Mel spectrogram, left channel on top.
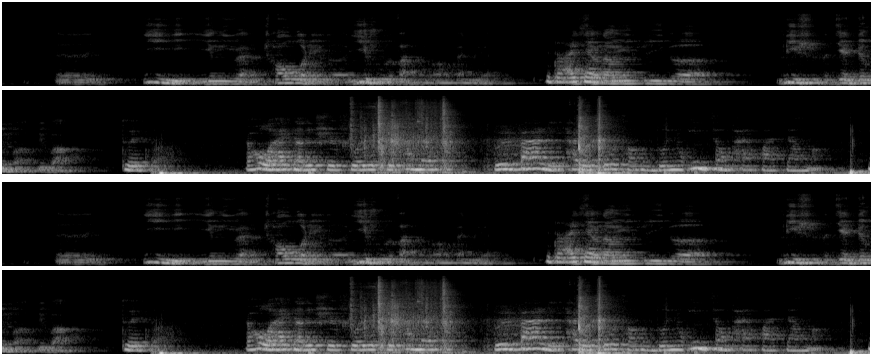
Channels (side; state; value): both; identical; correlation 1.00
